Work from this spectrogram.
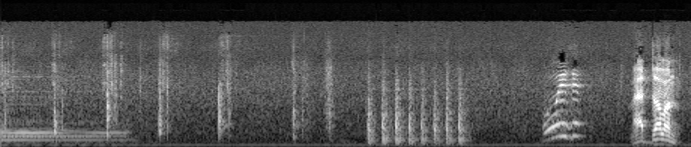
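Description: Knocking on a door in an old-time radio drama: a few single raps, then a quick run of loud knocks, and later another burst, all close and crisp under a low hum, with voices speaking briefly between.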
